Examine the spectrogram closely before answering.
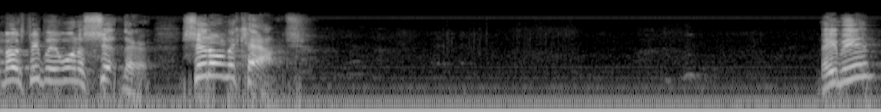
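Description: An elderly man speaks to an audience through a microphone, pausing between phrases.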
